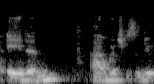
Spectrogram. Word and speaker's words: Eden: creation, which he called Aden, which was a new pronunciation for me, maybe. It's actually in Hebrew, you just say Eden.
